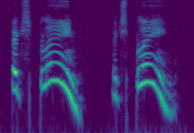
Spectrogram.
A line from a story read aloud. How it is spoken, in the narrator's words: they cried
